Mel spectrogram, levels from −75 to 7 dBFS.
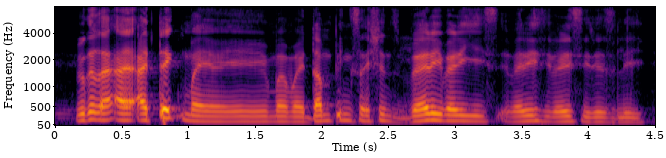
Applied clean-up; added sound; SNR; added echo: none; none; none; none.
